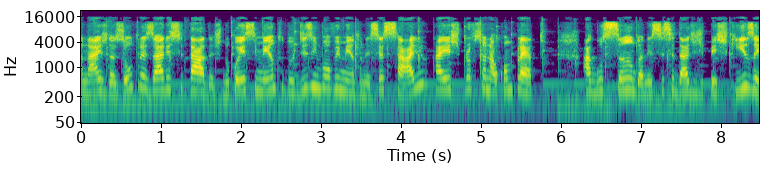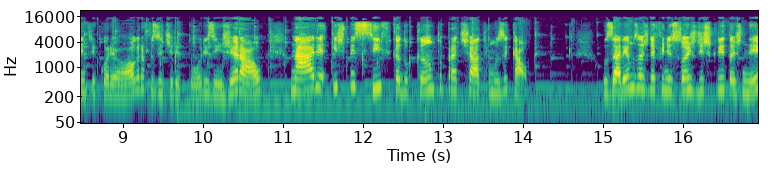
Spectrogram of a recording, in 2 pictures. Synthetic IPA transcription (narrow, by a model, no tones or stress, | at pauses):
onajzd̪ɐzowt̪ɾɐzaɾɐssit̪ad̪ɐznʊkõɲesimẽnt̪ʊd̪ʊd͡ʒɪzẽvowvimẽnt̪ʊnesesaɾjʊɐeʃt͡ʃɪ̥pɾofi̥sionawkõmplɛt̪ʊ̥aɡusɐ̃nd̪ʊɐnesesid̪ad͡ʒɪd͡ʒɪpeʃkizɐẽnt̪ɾɪkoɾeɔɡɾɐfʊzɪd͡ʒiɾet̪oɾɪzẽj̃ʒeɾawnɐaɾjɐispesifikɐd̪ʊkɐ̃nt̪ʊpɾɐt͡ʃiat̪ɾʊmuzika̰w | uzaɾẽmʊzɐzd̪efinisõj̃zd͡ʒɪiʃkɾit̪ɐzne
